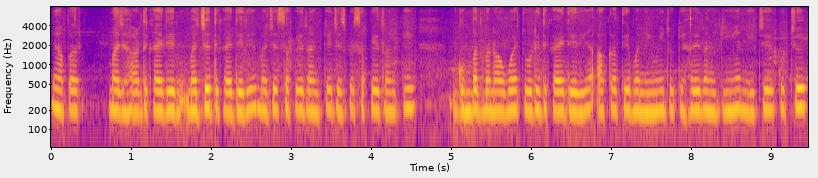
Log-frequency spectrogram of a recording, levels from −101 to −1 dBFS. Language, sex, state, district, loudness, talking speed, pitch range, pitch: Hindi, female, Rajasthan, Nagaur, -19 LUFS, 255 wpm, 195-205 Hz, 200 Hz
